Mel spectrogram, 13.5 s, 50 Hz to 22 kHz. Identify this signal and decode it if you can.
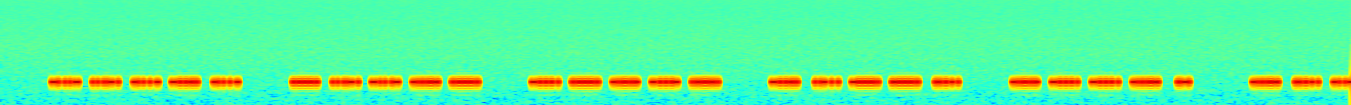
Hellschreiber (Feld-Hell, 122.5 baud), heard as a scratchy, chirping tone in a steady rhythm, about 900 Hz. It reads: WJVRV 8JMGS FSQAZ RYE57 QPFG1 …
